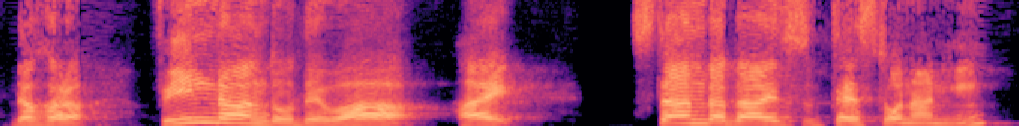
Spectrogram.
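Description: A man's voice: high-pitched, sing-song, moderate pace. A man teaching an English translation class in Japanese, prodding students with questions and switching into English.

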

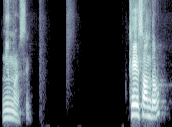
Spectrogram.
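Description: A man's voice: sits high, expressive, unhurried, darkish tone. A man teaching an English translation class in Japanese, prodding students with questions and switching into English.

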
